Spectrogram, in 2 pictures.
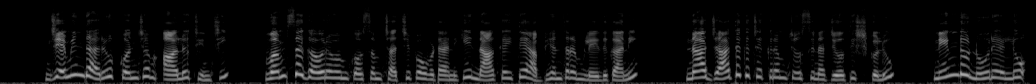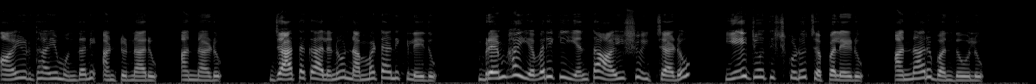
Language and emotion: Telugu, neutral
